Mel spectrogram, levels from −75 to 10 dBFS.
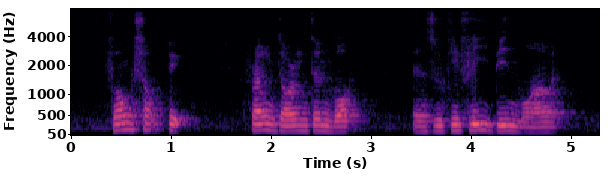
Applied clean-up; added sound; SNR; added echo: none; none; none; none.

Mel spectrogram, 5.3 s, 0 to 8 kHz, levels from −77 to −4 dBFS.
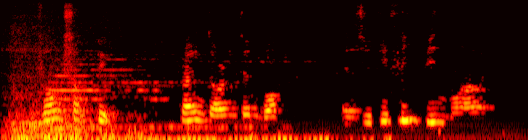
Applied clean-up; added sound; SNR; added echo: classical method spectral subtraction.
